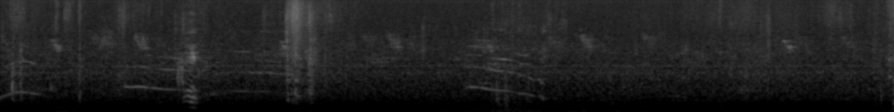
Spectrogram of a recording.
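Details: A cat, filmed outdoors, gives two drawn-out, falling mews about four seconds apart over soft outdoor ambience, with a few sharp knocks and a person talking nearby.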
